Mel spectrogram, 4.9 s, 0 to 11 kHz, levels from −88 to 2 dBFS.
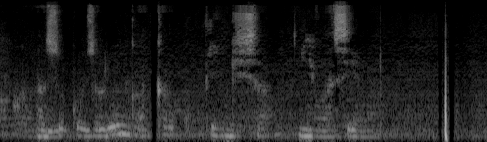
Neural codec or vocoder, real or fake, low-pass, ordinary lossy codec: vocoder, 48 kHz, 128 mel bands, Vocos; fake; 9.9 kHz; Opus, 16 kbps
